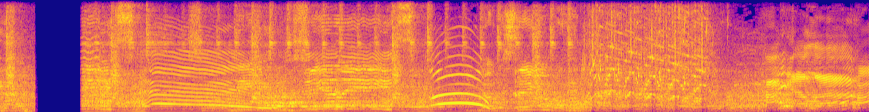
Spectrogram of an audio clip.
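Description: A woman singing live through a PA over backing music, her voice sliding through long falling and arching runs, with a crowd cheering. The sound drops out for a split second just after the start.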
